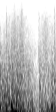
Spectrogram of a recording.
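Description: Spectre turrets in the Mindustry video game firing as a dense, continuous barrage of heavy gunfire, loud and sustained throughout without pause.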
